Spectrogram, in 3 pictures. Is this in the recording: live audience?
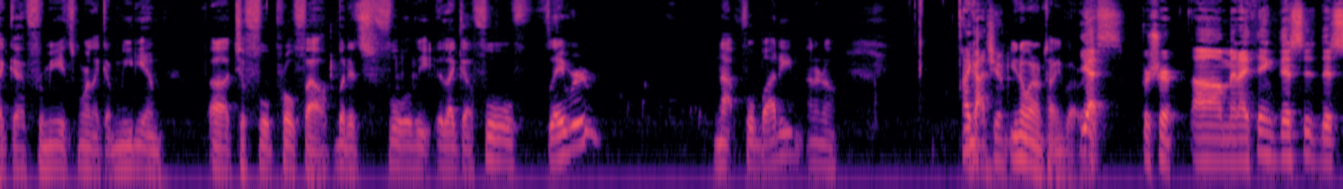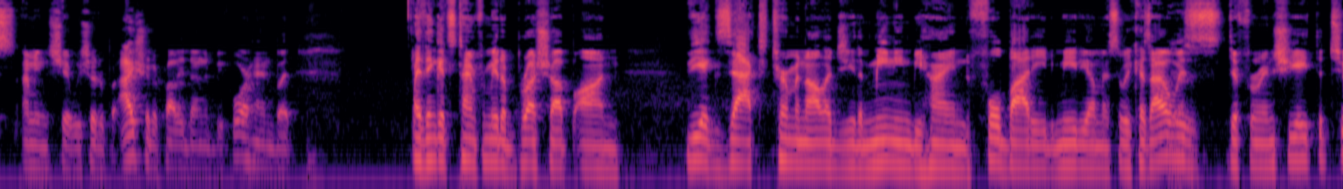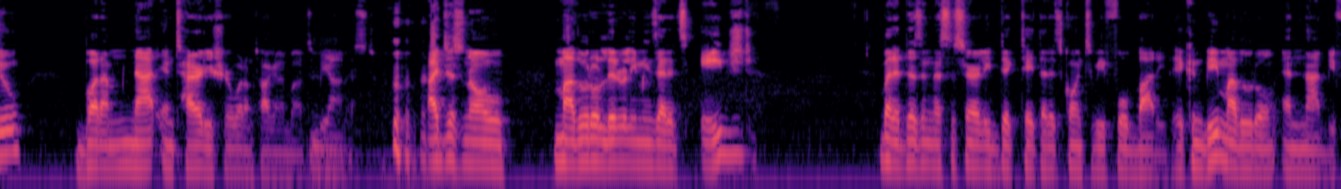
no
